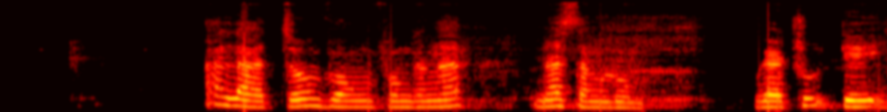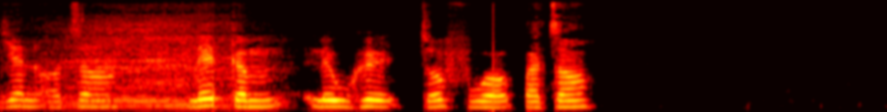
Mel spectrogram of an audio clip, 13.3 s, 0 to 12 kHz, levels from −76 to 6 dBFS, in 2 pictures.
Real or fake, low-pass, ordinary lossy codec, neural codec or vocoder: real; 10.8 kHz; AAC, 32 kbps; none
